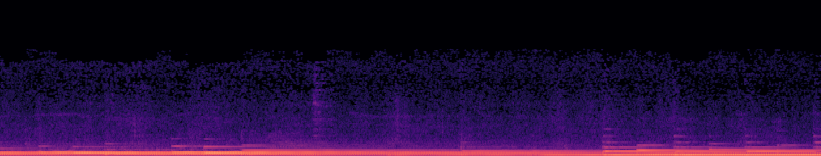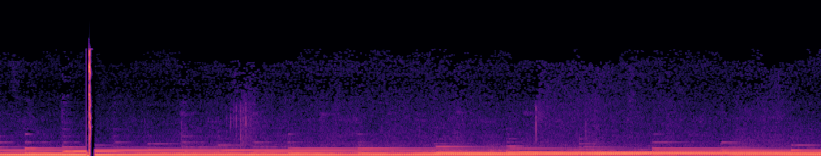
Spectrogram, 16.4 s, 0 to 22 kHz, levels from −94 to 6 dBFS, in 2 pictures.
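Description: Throughout the audio the upper detail has a watery, swirling texture with metallic chirps on bright sounds and softened attacks. This points to likely MP3 compression at a low bitrate, one that fits roughly 64 kbps. Unlike a plain low-pass filter, weak high frequencies flicker on and off frame by frame instead of fading smoothly. From 9.05 to 9.17 s, damaged data in a compressed stream produces a brief break in the sound as the decoder loses sync and finds the next frame. Unlike the steady compression smearing, this is a single isolated break.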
